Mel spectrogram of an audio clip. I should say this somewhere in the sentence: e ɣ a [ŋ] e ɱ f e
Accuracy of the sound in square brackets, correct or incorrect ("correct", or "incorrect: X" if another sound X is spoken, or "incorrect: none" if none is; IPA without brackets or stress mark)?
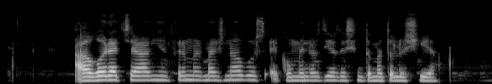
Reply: correct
